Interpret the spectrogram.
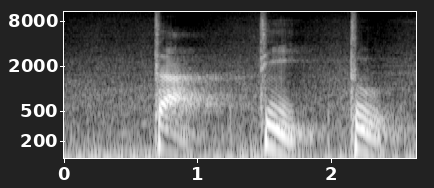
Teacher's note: keluar dari ujung lidah menyentuh pangkal dua gigi depan atas dekat dengan gusi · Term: huruf ta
